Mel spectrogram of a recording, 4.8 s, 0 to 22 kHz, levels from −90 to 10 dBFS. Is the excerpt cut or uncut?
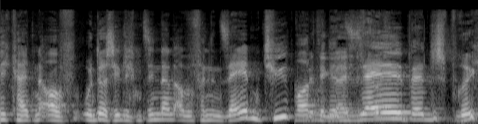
cut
